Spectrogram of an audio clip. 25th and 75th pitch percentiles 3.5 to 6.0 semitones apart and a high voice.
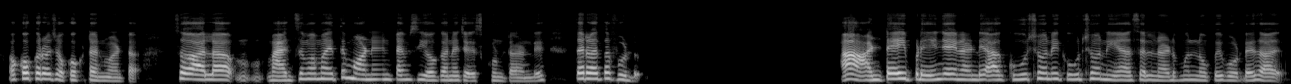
Yes: average, 4.0 semitones; high, 220 Hz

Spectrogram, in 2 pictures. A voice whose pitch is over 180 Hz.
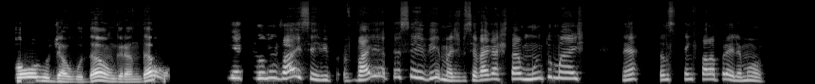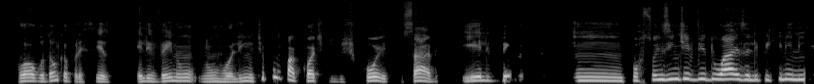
Yes: high, 190 Hz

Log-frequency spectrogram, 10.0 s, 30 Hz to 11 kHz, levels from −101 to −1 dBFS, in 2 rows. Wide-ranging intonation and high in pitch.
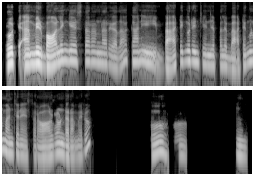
No: wide, 6.5 semitones; low, 135 Hz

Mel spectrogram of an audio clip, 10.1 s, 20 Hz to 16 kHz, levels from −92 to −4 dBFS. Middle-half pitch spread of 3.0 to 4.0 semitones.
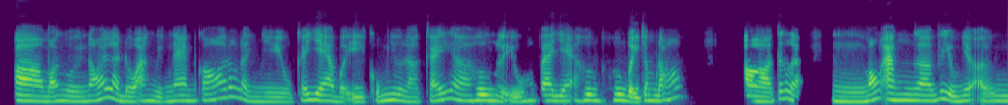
Yes: average, 3.6 semitones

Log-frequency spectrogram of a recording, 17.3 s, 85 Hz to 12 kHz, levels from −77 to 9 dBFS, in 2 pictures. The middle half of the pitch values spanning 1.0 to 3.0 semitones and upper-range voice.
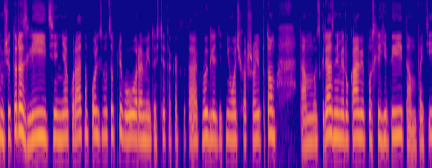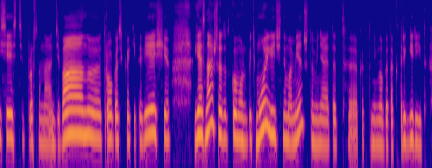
Yes: average, 2.7 semitones; high, 205 Hz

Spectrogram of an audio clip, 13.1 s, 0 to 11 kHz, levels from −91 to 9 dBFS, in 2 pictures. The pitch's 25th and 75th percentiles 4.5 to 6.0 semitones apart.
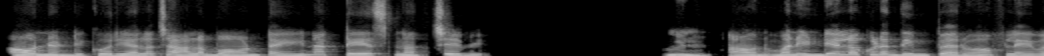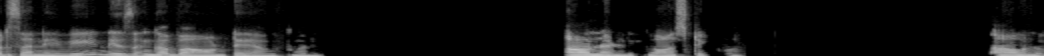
No: average, 3.3 semitones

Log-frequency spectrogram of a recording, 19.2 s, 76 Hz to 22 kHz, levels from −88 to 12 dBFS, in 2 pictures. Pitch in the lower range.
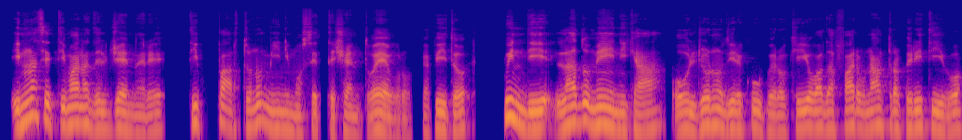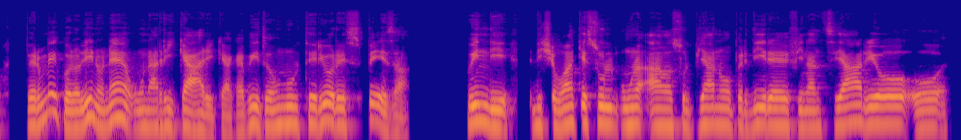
Yes: low, 130 Hz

